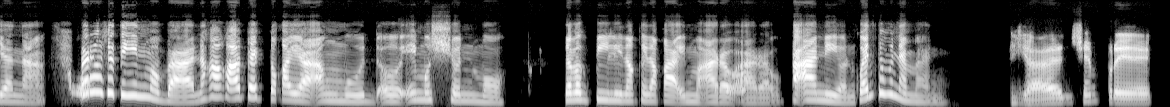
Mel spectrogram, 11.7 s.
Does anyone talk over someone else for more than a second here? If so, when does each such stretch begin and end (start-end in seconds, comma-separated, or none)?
none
